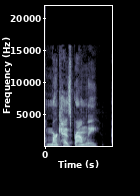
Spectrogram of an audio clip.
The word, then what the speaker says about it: Marques Brownlee: But then I read the reviews and saw Marques Brownlee. I think mm that's how you yeah, say his name.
